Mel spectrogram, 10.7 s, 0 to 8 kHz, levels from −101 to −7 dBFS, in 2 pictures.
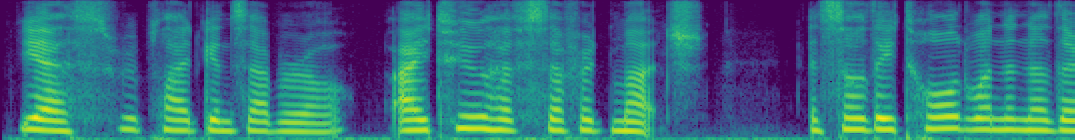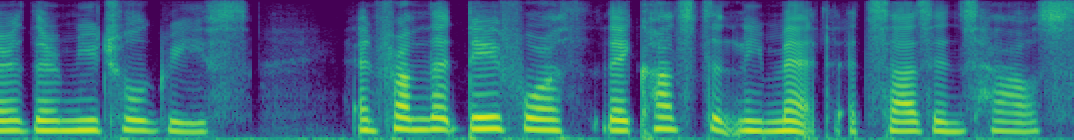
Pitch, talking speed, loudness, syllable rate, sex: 215 Hz, 155 wpm, -19 LUFS, 4.6 syllables/s, female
